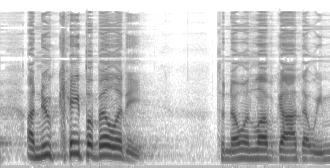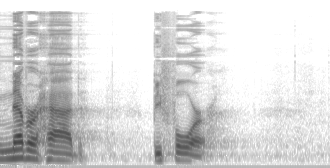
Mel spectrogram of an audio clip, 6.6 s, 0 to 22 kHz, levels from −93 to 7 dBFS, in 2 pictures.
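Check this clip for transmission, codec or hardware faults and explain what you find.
There is one fault, present through the whole speech clip. A bright, metallic fizz rides on the speech at about 18 dB below it, rising and falling with the talker and filling roughly 6 to 12 kHz, with the lowest copy moving opposite to the pitch. This is imaging from sample-and-hold upsampling. Each sample was simply repeated with no smoothing filter, which fits a 12 kHz source raised to 48 kHz, so mirrored copies of the spectrum sit above 6 kHz.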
